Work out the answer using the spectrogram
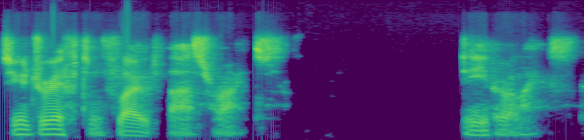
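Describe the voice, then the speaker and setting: A deep, gravelly male voice guides a hypnosis relaxation at an extremely slow, soothing pace, drawing out every phrase. The recording is dull and lo-fi. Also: wildly swooping pitch, no echo.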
